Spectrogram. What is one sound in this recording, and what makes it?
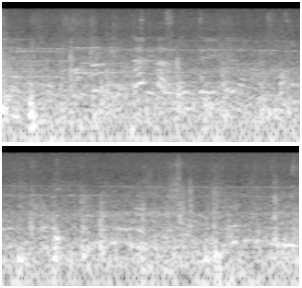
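A train hums low and steadily while standing still.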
